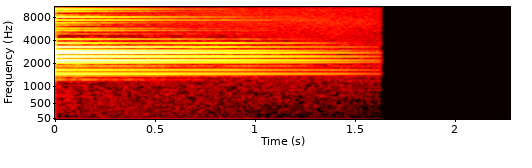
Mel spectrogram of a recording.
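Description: The last ringing note of a bell-like chime in a music jingle, fading away and dying out about a second and a half in.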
